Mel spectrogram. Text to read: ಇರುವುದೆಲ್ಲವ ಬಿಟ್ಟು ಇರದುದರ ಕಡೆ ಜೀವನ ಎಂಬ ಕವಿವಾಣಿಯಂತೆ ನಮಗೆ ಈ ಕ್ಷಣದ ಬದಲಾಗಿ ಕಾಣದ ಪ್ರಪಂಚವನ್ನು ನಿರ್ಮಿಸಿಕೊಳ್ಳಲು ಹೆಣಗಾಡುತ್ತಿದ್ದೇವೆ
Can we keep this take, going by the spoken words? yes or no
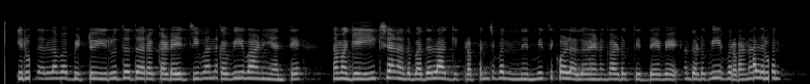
no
